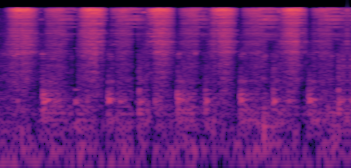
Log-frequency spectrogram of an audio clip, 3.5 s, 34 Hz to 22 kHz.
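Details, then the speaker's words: Allmand TLB-25 backhoe's lawnmower engine, crank rocked by hand: sharp airy hiss about 1.5 times a second, air blowing just below the head; blown head gasket, may explain hard time staying running. "I'm just moving the crank back and forth and just like on that Craftsman feel it blowing air right out of there just below the head so it's definitely a blown gasket"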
